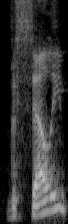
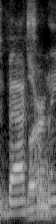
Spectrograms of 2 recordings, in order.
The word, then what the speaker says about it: Vasilije: How do you pronounce his first name? Vasilije, but he goes by Vasa. Oh. I know all these because I watched tape. I thought it was Vaseline, how to say his name.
